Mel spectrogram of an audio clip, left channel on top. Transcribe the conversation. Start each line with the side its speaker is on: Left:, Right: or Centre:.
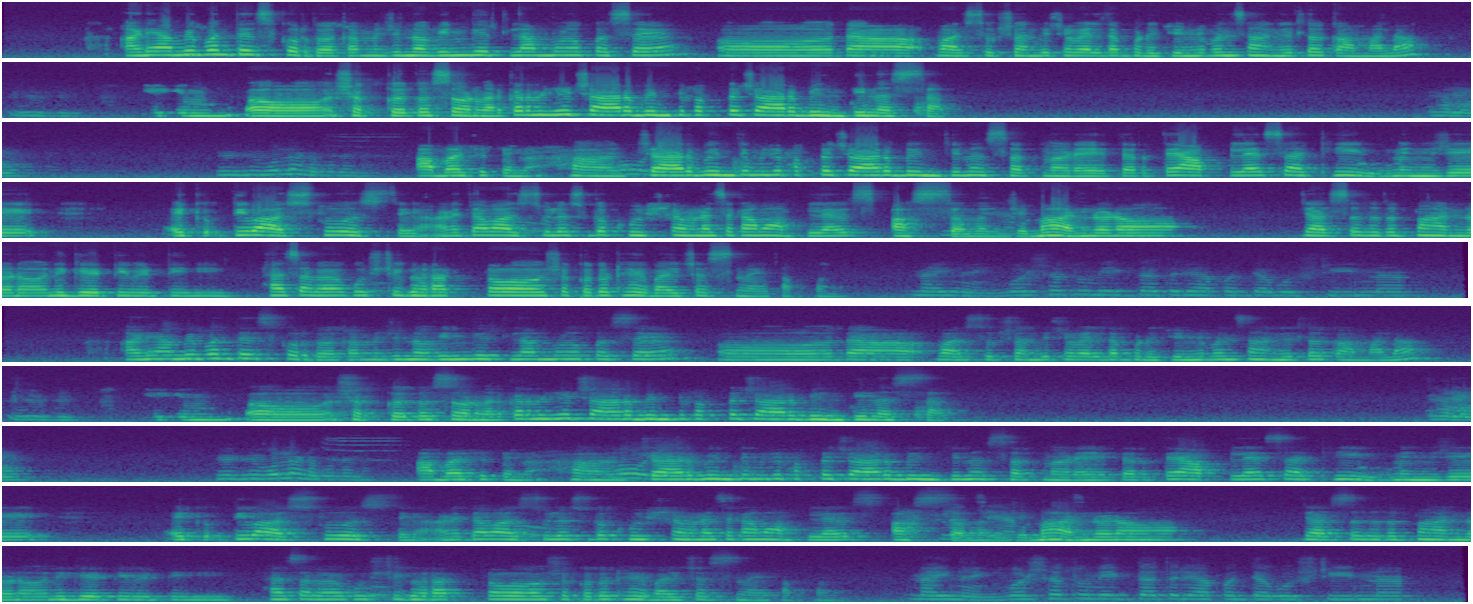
Left: आणि आम्ही पण तेच करतो आता म्हणजे नवीन घेतल्यामु कसं आहे अ त्या. वास्तुिक शांतीच्या वेळेला तर भडजींनी पण सांगितलं होत आम्हाला.
Right: हम् हम्,
Left: क अ शक्यतो सणवर कारण हे चार भिंती फक्त चार भिंती नसतात.
Right: हॅलो, हम्म बोला ना बोला ना
Left: आबाज येत ना हा
Right: हो येतोय
Left: चार
Right: ना
Left: भिंती म्हणजे फक्त. चार भिंती नसतात म्हणे तर ते आपल्यासाठी म्हणजे. एक ती वास्तू असते आणि त्या वास्तूला
Right: हो.
Left: सुद्धा खुश ठेवण्याचं काम आपल्याच. असं
Right: आपलंच
Left: म्हणजे
Right: आहे आपलंच
Left: भांडणं.
Right: आहे
Left: जास्त सतत भांडणं निगेटिव्हिटी ह्या सगळ्या
Right: हो
Left: गोष्टी
Right: हो
Left: घरात. त शक्यतो ठेवायचेच नाहीत आपण.
Right: नाही नाही वर्षातून एकदा तरी आपण त्या गोष्टीना.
